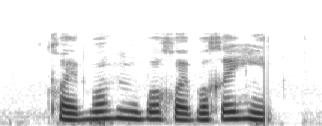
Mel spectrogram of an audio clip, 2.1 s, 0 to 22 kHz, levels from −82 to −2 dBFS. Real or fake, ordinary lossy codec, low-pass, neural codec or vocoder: real; none; 7.2 kHz; none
